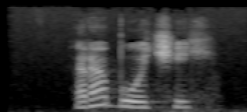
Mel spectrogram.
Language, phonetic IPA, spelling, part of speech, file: Russian, [rɐˈbot͡ɕɪj], рабочий, noun / adjective, Ru-рабочий.ogg
- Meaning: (noun) worker (a person who performs physical labor for hire, especially in industry, construction, etc.)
